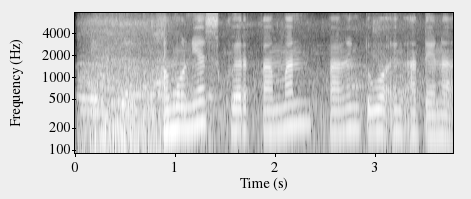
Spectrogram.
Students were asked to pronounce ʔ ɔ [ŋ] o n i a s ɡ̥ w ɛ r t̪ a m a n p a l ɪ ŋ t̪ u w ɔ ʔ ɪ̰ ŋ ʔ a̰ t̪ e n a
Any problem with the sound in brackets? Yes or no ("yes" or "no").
yes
